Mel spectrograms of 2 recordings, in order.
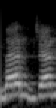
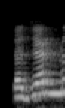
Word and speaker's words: दर्जन: द जर्न होता है दर्जन होता है दजन होता है दर्जन होता है दर जन दर जन द और ज के बीच में उच्चारण हो रहा है क्या द और ज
